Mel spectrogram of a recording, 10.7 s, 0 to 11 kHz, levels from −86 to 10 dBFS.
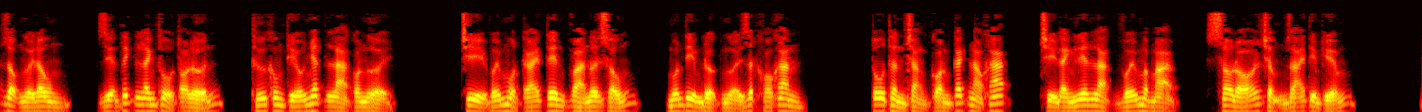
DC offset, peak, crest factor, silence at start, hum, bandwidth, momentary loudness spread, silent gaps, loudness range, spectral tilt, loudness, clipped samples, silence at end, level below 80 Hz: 0.9%; -2 dBFS; 18 dB; 0 s; none; 8 kHz; 7 LU; 0.56-0.72 s, 1.69-1.87 s, 3.00-3.44 s, 4.82-4.97 s, 6.08-6.53 s, 7.61-7.78 s, 8.87-9.03 s, 10.18-10.63 s; 1 LU; -6.5 dB/octave; -20 LUFS; under 0.1%; 0 s; -50 dBFS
